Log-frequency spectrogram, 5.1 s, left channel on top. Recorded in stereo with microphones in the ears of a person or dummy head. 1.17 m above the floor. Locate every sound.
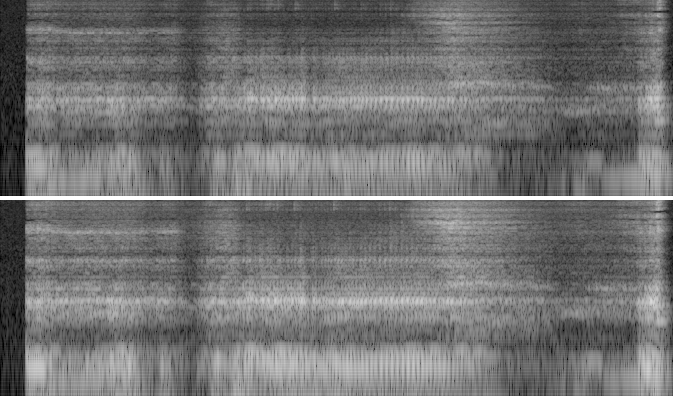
0.2 s snoring: 55° right (ahead or behind), 1.3 m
